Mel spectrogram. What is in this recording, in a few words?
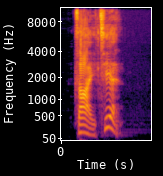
"zai4jian1", chinois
